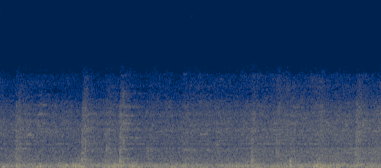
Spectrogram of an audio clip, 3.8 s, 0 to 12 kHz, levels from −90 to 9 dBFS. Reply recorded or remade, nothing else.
recorded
